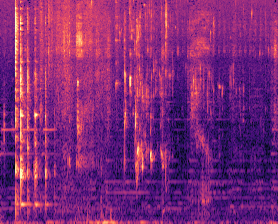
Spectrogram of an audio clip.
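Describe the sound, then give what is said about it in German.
A glass clinks, then a drink is poured into it, a steady trickling and gurgle whose pitch rises as the glass fills. No one speaks. “Kannst du mir auch noch was einschenken?”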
